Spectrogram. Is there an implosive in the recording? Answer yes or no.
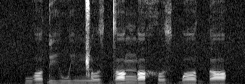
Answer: yes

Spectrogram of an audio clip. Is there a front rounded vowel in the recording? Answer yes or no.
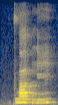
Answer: no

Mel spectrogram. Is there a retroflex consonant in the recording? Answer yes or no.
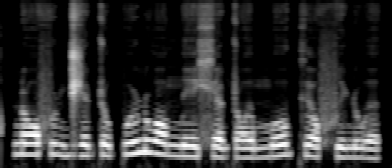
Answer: yes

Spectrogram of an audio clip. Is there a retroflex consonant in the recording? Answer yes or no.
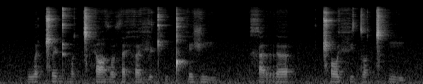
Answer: yes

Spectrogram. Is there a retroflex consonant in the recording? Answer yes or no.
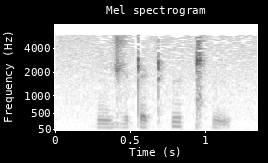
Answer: yes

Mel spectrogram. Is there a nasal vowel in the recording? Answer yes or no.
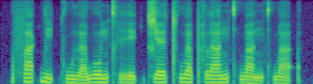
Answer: no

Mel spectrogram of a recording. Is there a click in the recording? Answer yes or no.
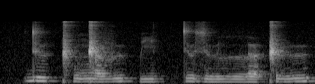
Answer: yes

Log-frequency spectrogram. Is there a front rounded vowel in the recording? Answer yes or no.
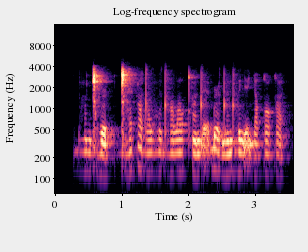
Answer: no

